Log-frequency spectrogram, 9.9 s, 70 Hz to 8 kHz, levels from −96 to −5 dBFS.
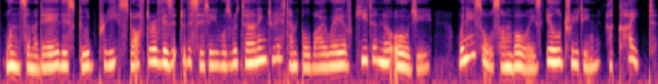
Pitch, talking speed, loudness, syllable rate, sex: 215 Hz, 195 wpm, -17 LUFS, 4.7 syllables/s, female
